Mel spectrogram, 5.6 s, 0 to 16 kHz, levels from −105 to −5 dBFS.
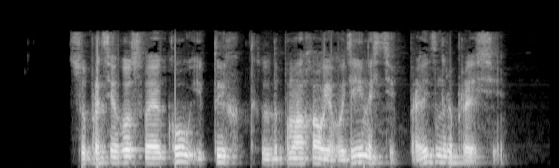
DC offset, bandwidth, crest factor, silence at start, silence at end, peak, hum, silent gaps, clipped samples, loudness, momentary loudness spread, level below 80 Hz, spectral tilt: under 0.1%; 8 kHz; 18 dB; 0.75 s; 0.6 s; -2 dBFS; none; none; under 0.1%; -20 LUFS; 11 LU; -54 dBFS; -6 dB/octave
